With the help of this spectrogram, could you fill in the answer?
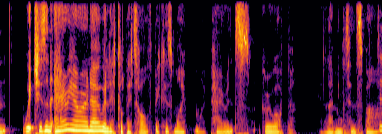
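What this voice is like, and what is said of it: Usual voice. Nothing is said of it.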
